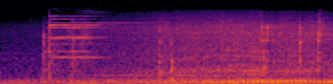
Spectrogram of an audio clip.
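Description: A steel wrench clinks once with a bright metallic ring about a quarter second in. A few lighter metal clicks of tools on the brake booster's rod and plate follow, over a steady low rumble.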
